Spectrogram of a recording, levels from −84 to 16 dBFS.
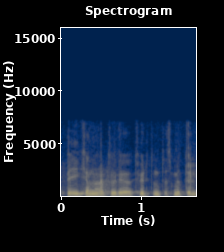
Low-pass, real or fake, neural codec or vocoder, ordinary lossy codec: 7.2 kHz; real; none; MP3, 48 kbps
